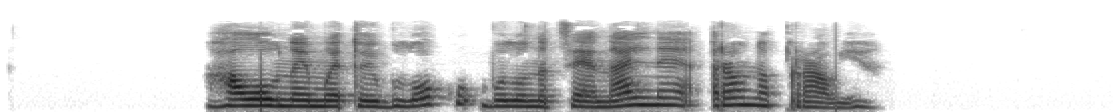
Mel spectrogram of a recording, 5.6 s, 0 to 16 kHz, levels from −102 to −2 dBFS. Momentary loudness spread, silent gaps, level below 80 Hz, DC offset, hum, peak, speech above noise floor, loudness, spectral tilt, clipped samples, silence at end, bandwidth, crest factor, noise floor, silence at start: 9 LU; none; -56 dBFS; under 0.1%; none; -2 dBFS; over 73 dB; -17 LUFS; -7.5 dB/octave; under 0.1%; 1.2 s; 7.6 kHz; 18 dB; under -90 dBFS; 1.05 s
